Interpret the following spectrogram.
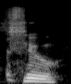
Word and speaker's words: Sioux: Saw Sioux.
